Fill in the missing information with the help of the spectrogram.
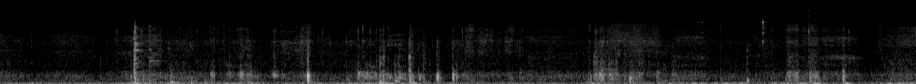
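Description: Scrambling over rock: scuffing steps and scattered sharp knocks of boots and hands on rock, with rustling of clothing and pack, close to a body-worn camera.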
